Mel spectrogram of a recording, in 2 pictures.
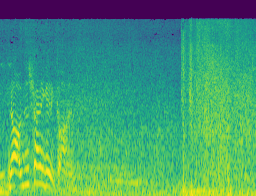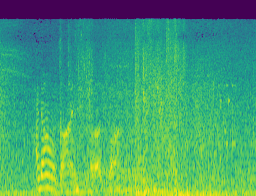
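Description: Water splashes and churns behind a speeding boat.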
